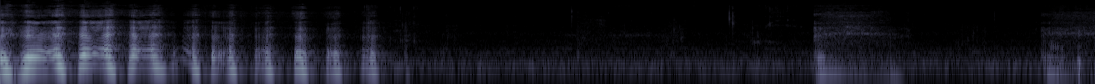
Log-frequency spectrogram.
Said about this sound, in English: You gave off, like, noir detective vibes, just sitting there munching your French toast.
